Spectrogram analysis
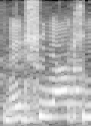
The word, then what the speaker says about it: matriarchy: Matriarchy.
